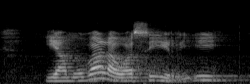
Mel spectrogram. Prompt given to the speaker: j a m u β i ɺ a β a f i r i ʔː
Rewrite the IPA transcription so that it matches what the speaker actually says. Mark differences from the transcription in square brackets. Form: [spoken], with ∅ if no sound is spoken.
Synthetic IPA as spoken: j a m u β [a] ɺ a [w] a [s] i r i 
